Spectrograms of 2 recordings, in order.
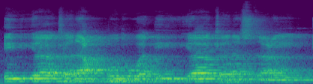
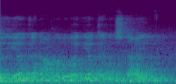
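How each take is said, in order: First: Iyyaka na'budu very slow and loud, double y held; loud, drawn-out chant, leaning on the yy of Iyyaka; shaddah recitation. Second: Iyyaka na'budu run through with a single light y; unstressed wrong reading of Iyyaka; shaddah dropped. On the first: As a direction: press each yy in "Iyyaka na'budu wa iyyaka nasta'in". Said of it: "Iyya di situ adanya syaddah". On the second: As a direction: skim "Iyyaka na'budu wa iyyaka nasta'in" without pressing yy. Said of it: "jangan dibaca". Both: Shown as a demonstration.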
